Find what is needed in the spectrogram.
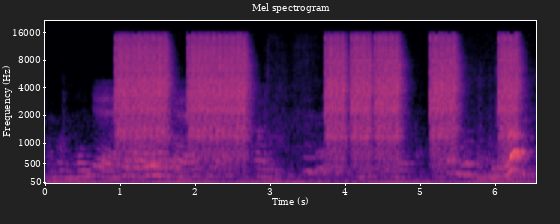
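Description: Press photographers' cameras firing in rapid bursts of shutter clicks: four bursts, each just under a second long, over a quiet murmur of voices.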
